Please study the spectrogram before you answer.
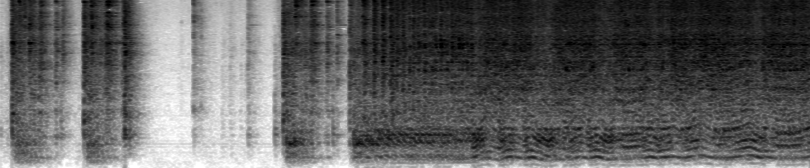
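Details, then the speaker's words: New Husqvarna chainsaw on its first start after fitting bar and chain, choke out, primer bulb pumped, chain brake off: a few pull-cord bursts, then it catches and settles into a steady, even high buzz with no stumbling; running healthy. "sounds a little better this should just sit idle sounds like it might do the job"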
